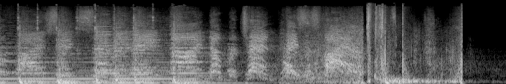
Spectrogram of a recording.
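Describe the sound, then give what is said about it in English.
A gunshot sound effect, reversed and choked, marks a duel scene in a stage musical. It swells up out of punchy band music with rhythmic hits, then cuts off abruptly into near silence. “The gunshot is actually reversed and choked so that we get the sense that we've stopped that bullet”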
